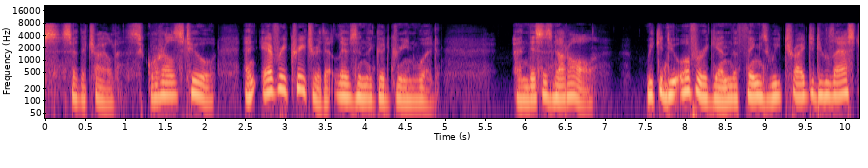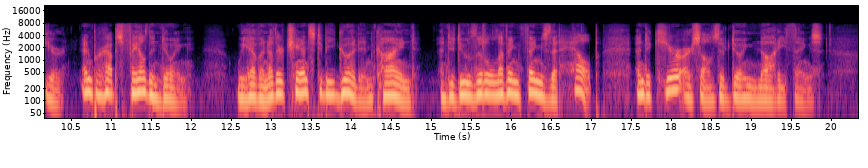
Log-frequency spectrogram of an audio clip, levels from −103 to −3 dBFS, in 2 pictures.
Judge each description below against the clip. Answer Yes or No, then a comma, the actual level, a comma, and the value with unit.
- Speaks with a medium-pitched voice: No, low, 130 Hz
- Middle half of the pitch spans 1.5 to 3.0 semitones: No, average, 4.8 semitones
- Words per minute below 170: No, average, 185 wpm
